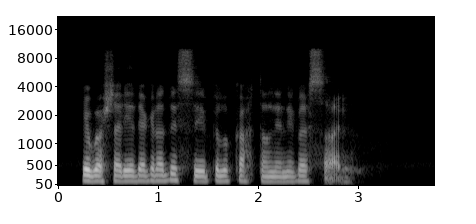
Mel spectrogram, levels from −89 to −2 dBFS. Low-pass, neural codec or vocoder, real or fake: 9.9 kHz; autoencoder, 48 kHz, 32 numbers a frame, DAC-VAE, trained on Japanese speech; fake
